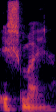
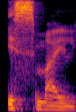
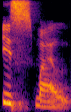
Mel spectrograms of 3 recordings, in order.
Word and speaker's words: Ismail: Ismail. There's no ish. There is no H, but of course, that's the pronunciation. Yeah, So so Ismail.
